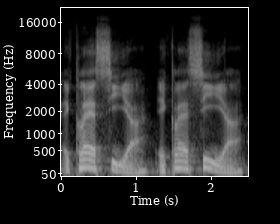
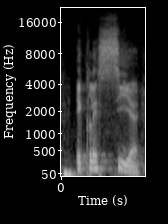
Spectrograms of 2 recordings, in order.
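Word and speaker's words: ἐκκλησία: Então, é natural... Eclésia. Seria alguma coisa assim. Mas, geralmente, os acadêmicos pronunciam como se fosse português, com acento, então, eclesia. E o S, mesmo entre vogais, a gente sempre pronuncia ele surdo.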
